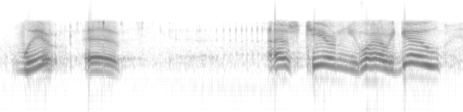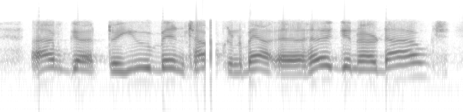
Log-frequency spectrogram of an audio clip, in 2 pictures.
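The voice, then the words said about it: Tennessee Southern accent. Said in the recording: “you have as much of a Tennessee accent as I have a New York accent”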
